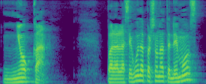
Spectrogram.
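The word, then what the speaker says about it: ñuqa: para la primera persona ñoca ñoca se escribe con la vocal u pero se pronuncia con la vocal o ñoca para la segunda persona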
